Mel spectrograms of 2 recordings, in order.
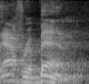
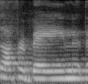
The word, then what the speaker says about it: Aphra Behn: Now that's the correct pronunciation of it, because I always thought it was Afra-Ben. – Yeah, I think it's Afra-Bane.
